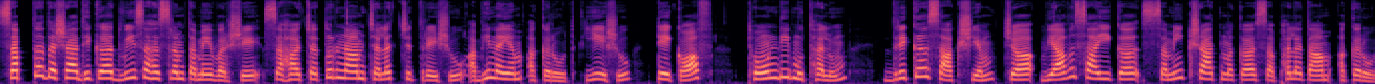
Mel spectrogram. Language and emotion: Sanskrit, neutral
